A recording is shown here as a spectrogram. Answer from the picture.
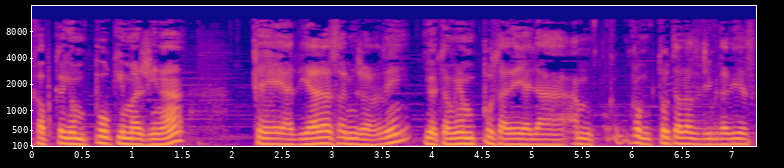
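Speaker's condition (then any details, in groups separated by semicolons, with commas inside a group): Down syndrome; congenital, born with it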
